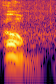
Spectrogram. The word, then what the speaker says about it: om: mantras is of course the sound om. That sound is used because if you spell it out a U m, it runs from the back of your throat to your lips and therefore it contains the whole range of the voice and for that reason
